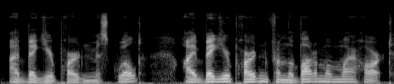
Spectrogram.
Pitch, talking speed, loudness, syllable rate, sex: 105 Hz, 245 wpm, -20 LUFS, 5.6 syllables/s, male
